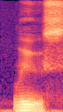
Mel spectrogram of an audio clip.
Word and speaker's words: loose: Pronounced with a soft a sound. Loose.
